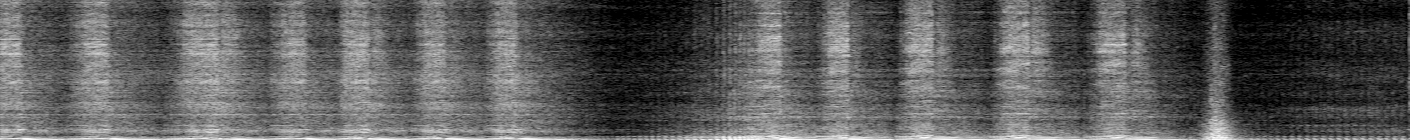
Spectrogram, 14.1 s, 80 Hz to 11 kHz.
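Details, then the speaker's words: Raider 150 motorcycle engine after the noise was fixed without replacing parts: small even single revs with no clatter or tapping, now smooth compared with how noisy it was before. "Ayan oh Mga kaabo napaka smooth na mga kaabo h kagaya kanina napakaingay"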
